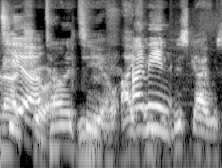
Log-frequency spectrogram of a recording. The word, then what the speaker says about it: Tonatiuh: Tonatiuh.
